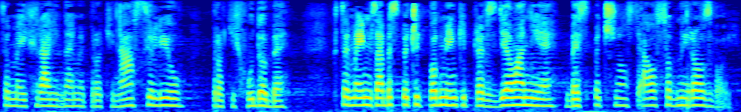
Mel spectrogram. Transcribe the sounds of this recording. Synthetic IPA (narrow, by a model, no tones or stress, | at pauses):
t͡sɛmɛixxɾaːɲiɟnajmɛpɾɔcinaːsilɪu | pɾɔcixud̪ɔbɛ | xt͡sɛmɛimzabɛspɛt͡ʃic̚pɔd̪mɪɛŋkipɾɛvzɟɛlaɲɪɛbɛspɛt͡ʃnɔsca̰ɔsɔbniːɾɔzʋɔ̰j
